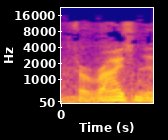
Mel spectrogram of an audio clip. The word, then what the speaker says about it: Verizon: The word Verizon, pronounced the way I'm saying it, according to them, was selected from more than 8,500 names.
